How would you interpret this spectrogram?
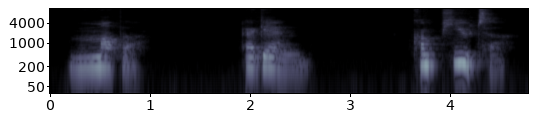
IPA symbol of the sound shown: ə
